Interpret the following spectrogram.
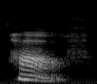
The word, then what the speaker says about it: half: With L, you just need to learn the exceptions. Some of the most common ones are calf, half, chalk, talk, walk, balm, calm, palm.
